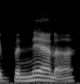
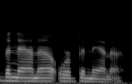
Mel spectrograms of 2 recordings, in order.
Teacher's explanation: The stress is on the second syllable, na.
